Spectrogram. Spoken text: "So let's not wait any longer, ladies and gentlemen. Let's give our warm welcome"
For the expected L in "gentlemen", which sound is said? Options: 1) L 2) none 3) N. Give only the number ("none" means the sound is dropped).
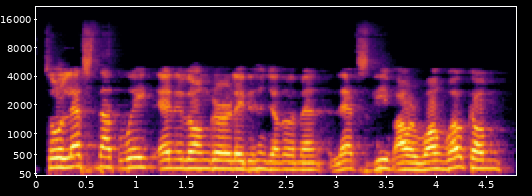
1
